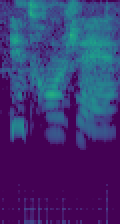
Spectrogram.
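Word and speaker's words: Étranger: And we are here to talk to you about Act 14, Conclusion and Commencement, Petit Etranger, or if you want to hear like the actual pronunciation of it, Etranger. There you go. You could hear it twice because I accidentally hit it twice.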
